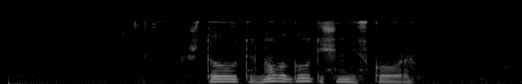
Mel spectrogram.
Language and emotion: Russian, sad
